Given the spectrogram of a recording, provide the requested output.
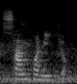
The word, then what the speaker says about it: San Juanillo: And then I figured out that it's San Juanillo. Very different, San Juanillo.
